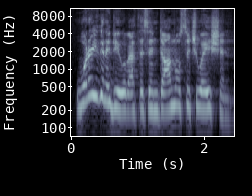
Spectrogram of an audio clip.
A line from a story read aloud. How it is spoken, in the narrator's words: The Baron shouted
